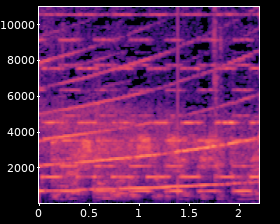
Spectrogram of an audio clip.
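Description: NOAA weather alert radios sounding their alarm: a rapid beeping that alternates between a high and a low pitch, over a slowly rising siren-like tone, with a faint voice beneath.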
